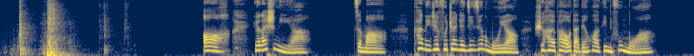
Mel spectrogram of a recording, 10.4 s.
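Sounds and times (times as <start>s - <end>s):
door shutting: 0.0s - 1.7s
speech: 3.1s - 4.7s, 5.3s - 9.9s.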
